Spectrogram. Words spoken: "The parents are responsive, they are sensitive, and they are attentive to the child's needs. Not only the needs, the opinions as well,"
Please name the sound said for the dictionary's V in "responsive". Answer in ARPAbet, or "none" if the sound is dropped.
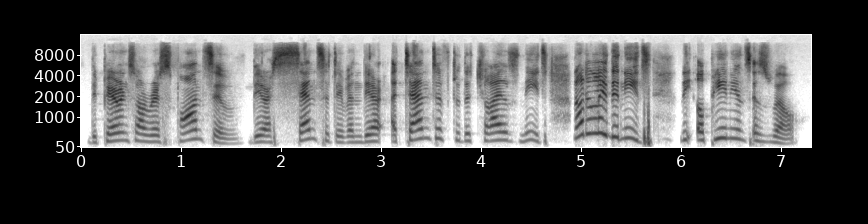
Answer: V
